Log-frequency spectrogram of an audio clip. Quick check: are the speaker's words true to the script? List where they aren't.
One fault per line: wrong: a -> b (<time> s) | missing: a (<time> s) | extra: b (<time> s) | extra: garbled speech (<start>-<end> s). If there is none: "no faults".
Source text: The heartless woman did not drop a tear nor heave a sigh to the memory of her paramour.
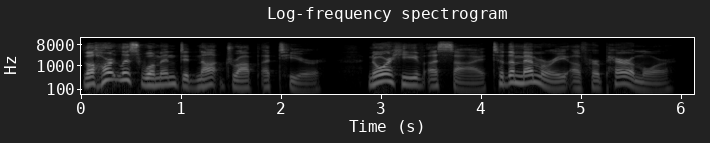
no faults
